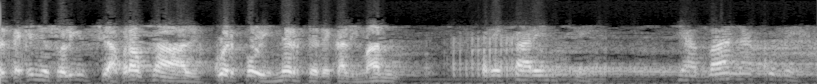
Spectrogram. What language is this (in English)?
Spanish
